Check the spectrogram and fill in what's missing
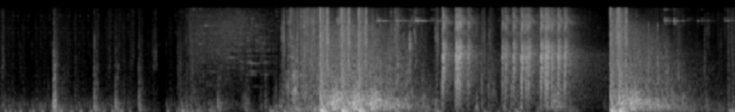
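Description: Automatic gunfire in Roblox Phantom Forces, bursts of rapid shots building from scattered pops into dense, loud volleys with a brief break before another burst.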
